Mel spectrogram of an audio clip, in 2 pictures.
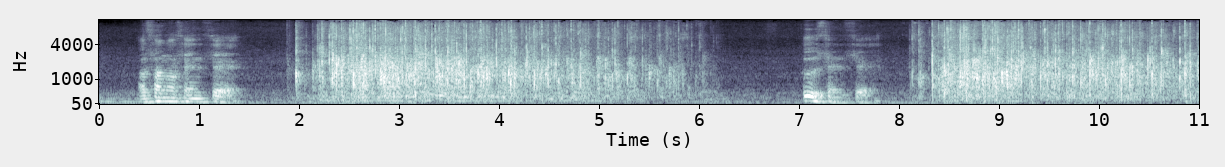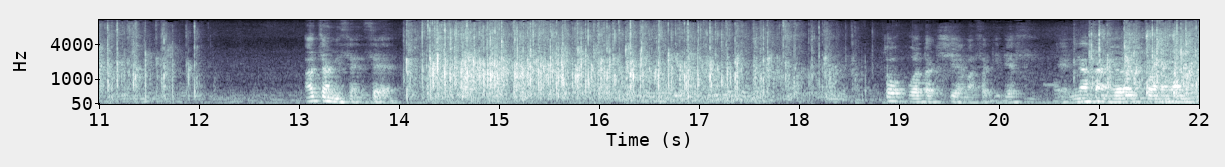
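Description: A man announces through a loudspeaker between the bursts of clapping.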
